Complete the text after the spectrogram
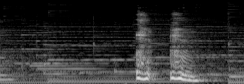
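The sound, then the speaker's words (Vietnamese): A dry cough, two short, voiced bursts close together, clearly louder than the low, steady hum beneath them. “Lúc này, Tự Ảnh ho khan một tiếng.”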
